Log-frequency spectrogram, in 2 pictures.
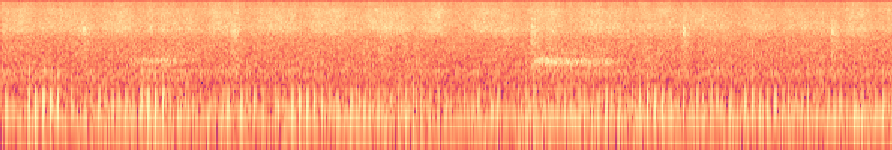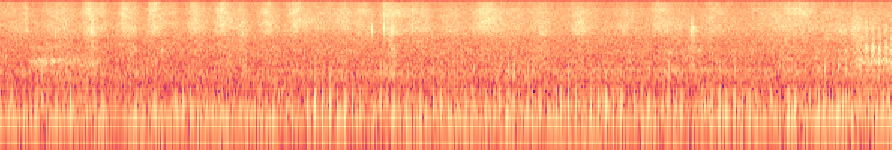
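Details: Affectionate, clingy pet cat purring continuously, a low, even, rapidly pulsing rumble that rises and falls with each breath; faint short squeaky sounds and light room noise in the background.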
